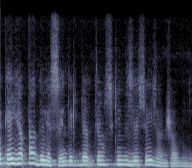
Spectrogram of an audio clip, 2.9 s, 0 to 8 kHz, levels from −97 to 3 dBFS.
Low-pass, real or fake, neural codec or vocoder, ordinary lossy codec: 7.2 kHz; fake; codec, 32 kHz, 1.9 kbps, SNAC; none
